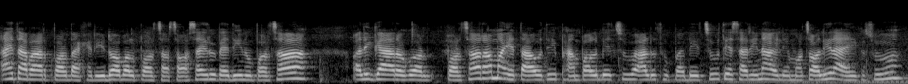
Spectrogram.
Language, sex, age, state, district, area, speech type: Nepali, female, 60+, West Bengal, Kalimpong, rural, spontaneous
